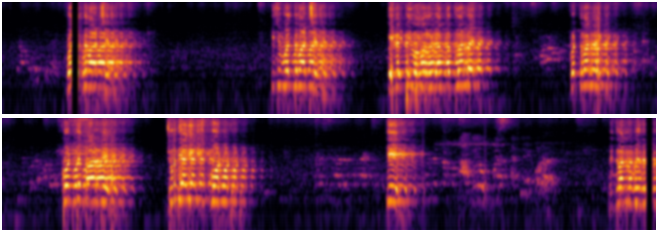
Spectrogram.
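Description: A man sings loudly through a microphone in short phrases with pauses between them.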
